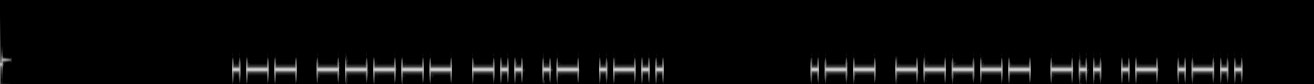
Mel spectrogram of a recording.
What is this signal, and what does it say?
Morse code, heard as a keyed tone, about 17 wpm, 700 Hz. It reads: W0DAL W0DAL
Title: USA Call Signs - 5 Characters - Repeated 3x - 17wpm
